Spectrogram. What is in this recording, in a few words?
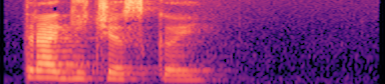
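"трагическӧй", Komi, female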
